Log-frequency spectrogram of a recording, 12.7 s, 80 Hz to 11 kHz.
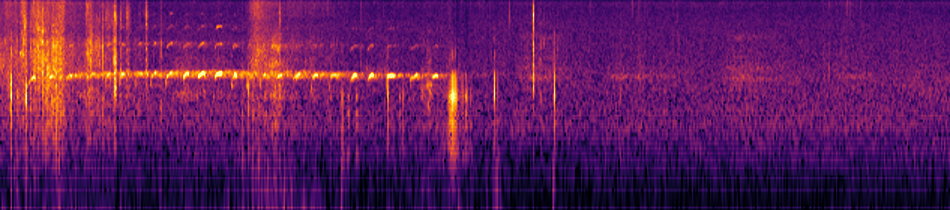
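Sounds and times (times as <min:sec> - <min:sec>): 
black woodpecker courtship call while taking flight: 0:00.0 - 0:06.3.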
